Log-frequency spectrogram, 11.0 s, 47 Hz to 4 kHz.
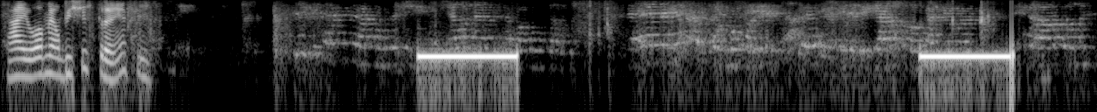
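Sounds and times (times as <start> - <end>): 
speech: 0.1 - 1.6
telephone ringback tone while placing a call: 4.2 - 5.2, 9.2 - 10.2.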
